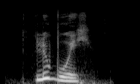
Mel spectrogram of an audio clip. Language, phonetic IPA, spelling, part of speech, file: Russian, [lʲʊˈboj], любой, determiner, Ru-любой.ogg
- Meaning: any, either, whichever one wants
